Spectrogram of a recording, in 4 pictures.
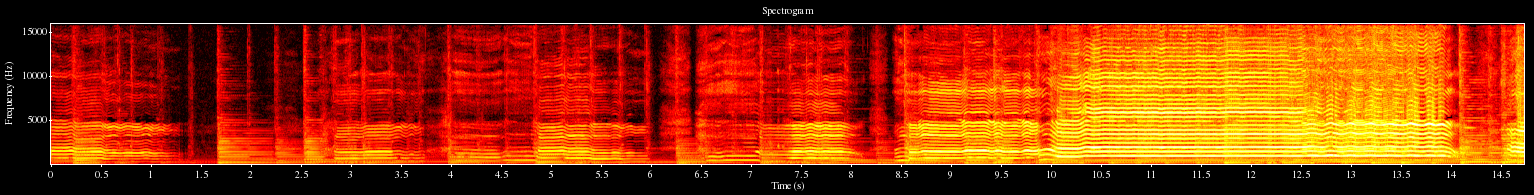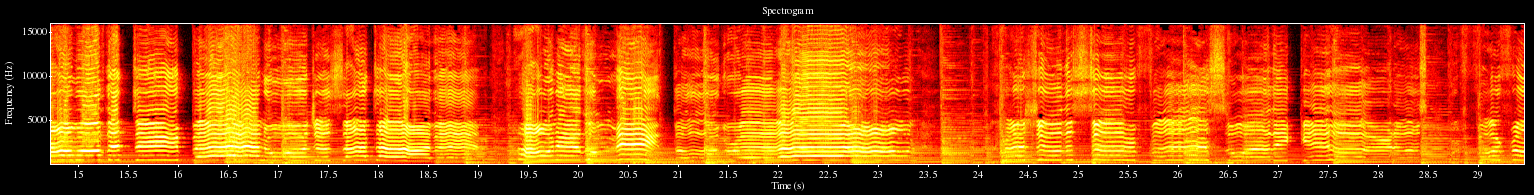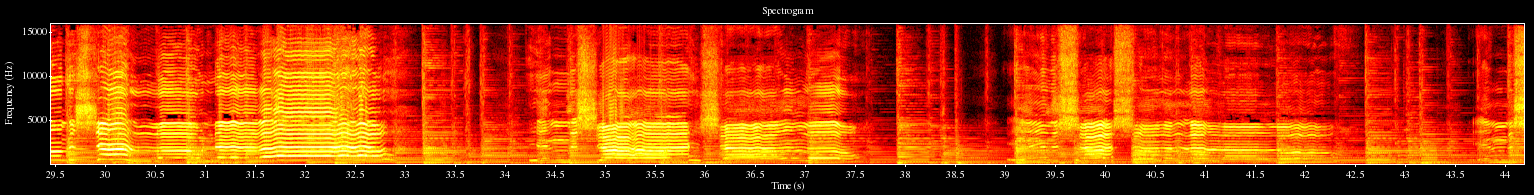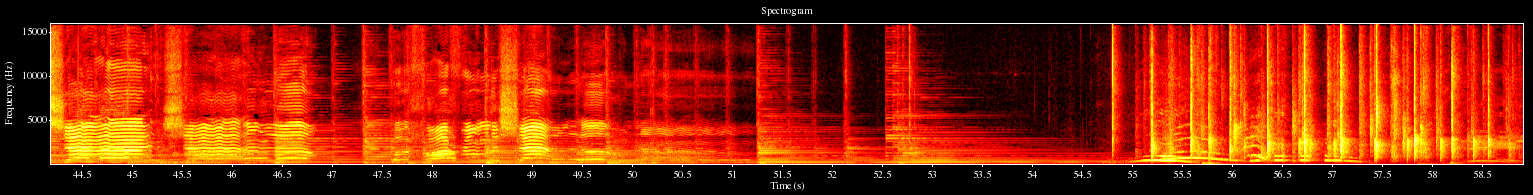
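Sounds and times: strummed acoustic guitar: 0.0 - 54.9
woman singing high notes: 2.8 - 18.8.

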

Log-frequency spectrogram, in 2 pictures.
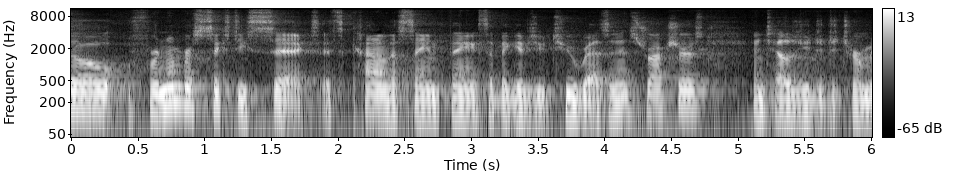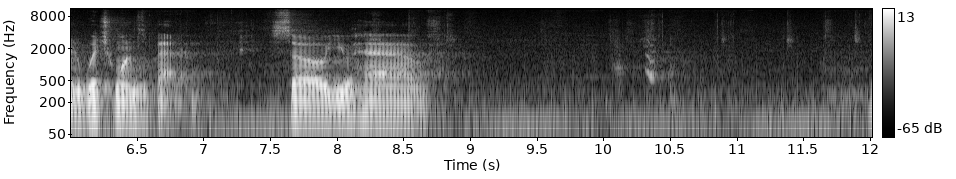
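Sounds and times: low steady hum: 0.0 - 12.0
marker squeaking on paper: 8.3 - 12.0.

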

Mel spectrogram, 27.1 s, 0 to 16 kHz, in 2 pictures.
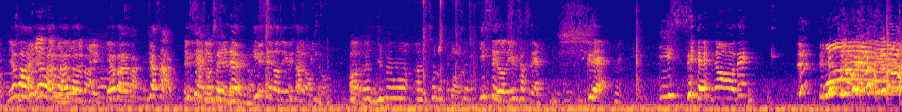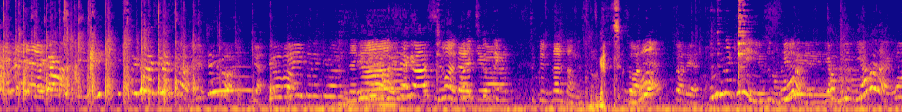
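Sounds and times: women exclaiming and laughing: 12.0 - 14.4.

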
